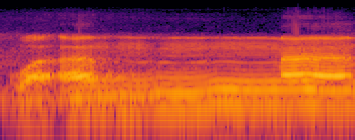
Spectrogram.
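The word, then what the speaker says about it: وَأَمَّا: Perhatikan di sini mimnya berharokat tasydid, ini dibaca gunnah ataupun berdengung. Cara membacanya yaitu dengan cara didengungkan. Wa amma, dan mimnya dibaca panjang, ada tanda alifnya matopi'i. Wa amma, seperti itu.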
